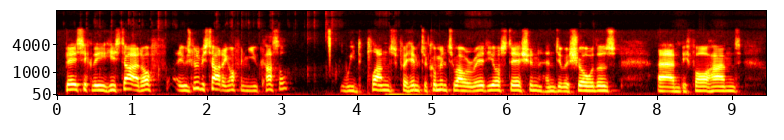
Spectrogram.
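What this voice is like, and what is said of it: Newcastle Geordie English accent. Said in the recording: “our hometown of Newcastle ... the really weird accent that we both share”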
